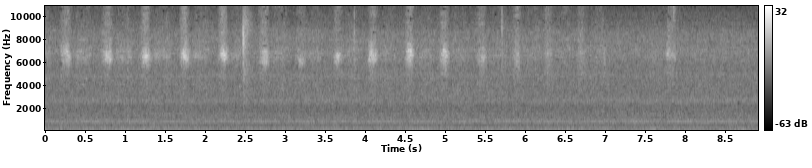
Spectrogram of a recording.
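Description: A rubber bulb is squeezed over and over with soft, rhythmic clicks.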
